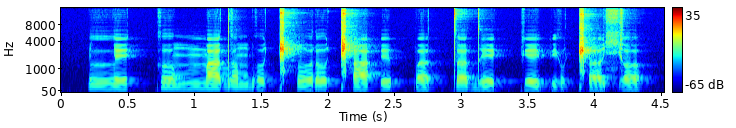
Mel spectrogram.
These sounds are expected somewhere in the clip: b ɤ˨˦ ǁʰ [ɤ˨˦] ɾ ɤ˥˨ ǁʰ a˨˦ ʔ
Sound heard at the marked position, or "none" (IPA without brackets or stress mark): ɤ˨˦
